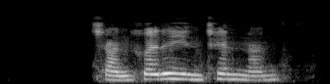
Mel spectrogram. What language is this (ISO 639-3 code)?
tha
